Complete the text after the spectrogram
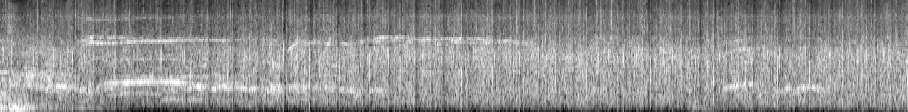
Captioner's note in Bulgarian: аплодисменти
